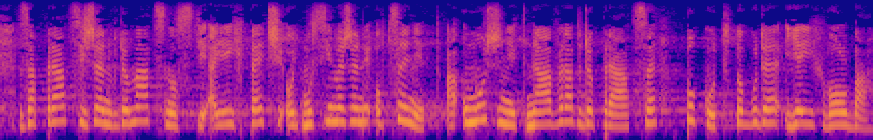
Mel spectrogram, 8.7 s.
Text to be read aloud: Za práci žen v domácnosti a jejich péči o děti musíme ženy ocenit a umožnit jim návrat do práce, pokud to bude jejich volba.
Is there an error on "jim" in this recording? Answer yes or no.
yes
